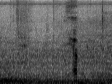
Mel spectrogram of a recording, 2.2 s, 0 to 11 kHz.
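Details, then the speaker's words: 2015 Honda CR-V, 112,000 miles, on a road test after new sway bar bushings, end links, brake pads and rotors for a clunking noise: only low, even road rumble with no clunks or rattles; the suspension is quiet and solid. "good solid sound no more rattles let's try the bmps wow all right we fixed the problem"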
